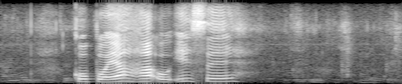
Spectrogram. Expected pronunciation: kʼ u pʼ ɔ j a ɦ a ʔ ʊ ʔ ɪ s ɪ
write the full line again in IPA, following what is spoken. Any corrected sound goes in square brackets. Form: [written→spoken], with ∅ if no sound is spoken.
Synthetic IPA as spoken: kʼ [u→ʊ] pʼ ɔ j a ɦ a ʔ ʊ ʔ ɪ s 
